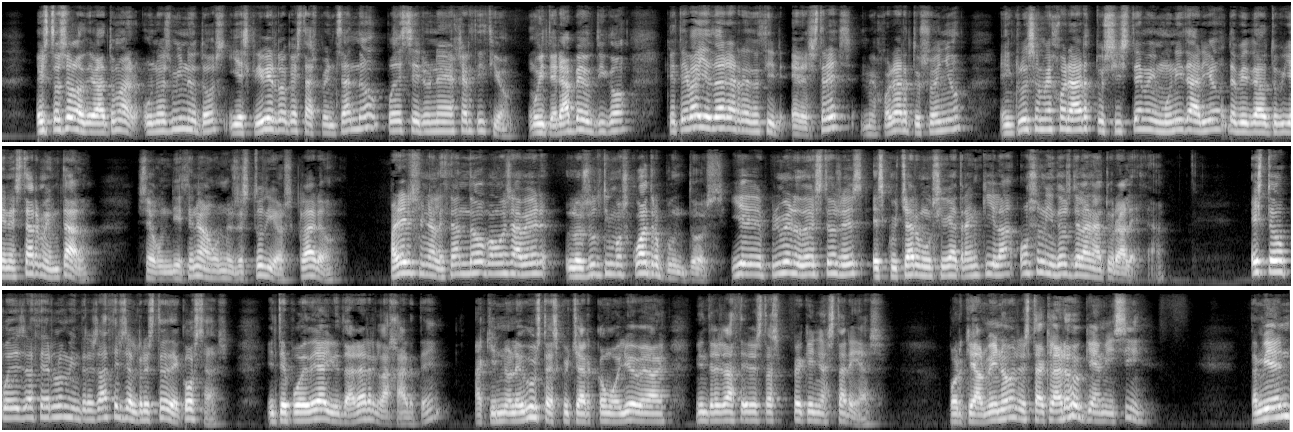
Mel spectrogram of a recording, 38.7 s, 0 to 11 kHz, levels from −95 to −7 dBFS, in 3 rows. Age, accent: 20-39, Spanish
